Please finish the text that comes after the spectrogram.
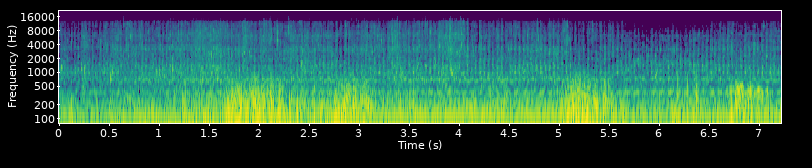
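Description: Two 9.9 horsepower outboard motors, a Suzuki and a Yamaha, idle in neutral side by side on the water, a steady close mid-pitched burble with slight rhythmic swells and no talk over it.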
